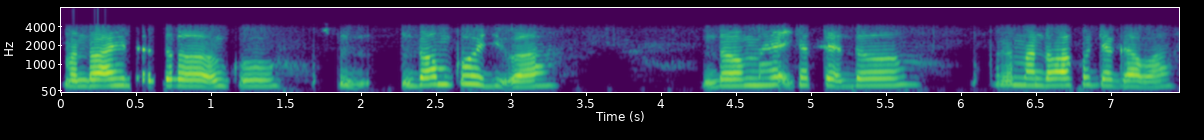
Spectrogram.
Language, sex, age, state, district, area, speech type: Santali, female, 45-60, West Bengal, Purba Bardhaman, rural, conversation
